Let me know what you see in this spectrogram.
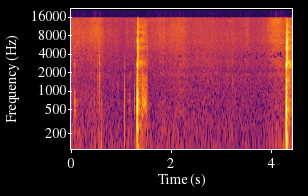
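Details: Two short, sharp single coughs a few seconds apart, with quiet room noise between.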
